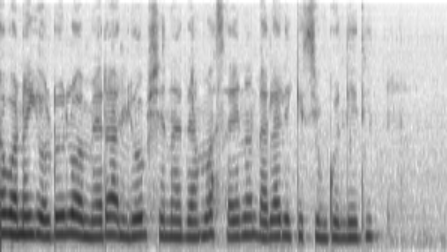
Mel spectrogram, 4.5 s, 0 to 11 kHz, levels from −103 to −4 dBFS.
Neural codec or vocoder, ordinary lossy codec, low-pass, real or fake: vocoder, 22.05 kHz, 80 mel bands, HiFi-GAN; none; none; fake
